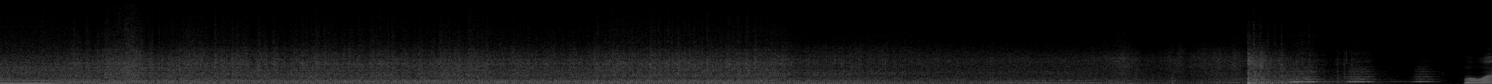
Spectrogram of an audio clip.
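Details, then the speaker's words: Lincoln SAE engine-driven welding machine starter test with a clamped connection. Steady, even engine run with no knocking, missing or starter grind before it winds down; starter and engine are working normally. "why in the world did I change that starter then? Sounds like it's working just fine."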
